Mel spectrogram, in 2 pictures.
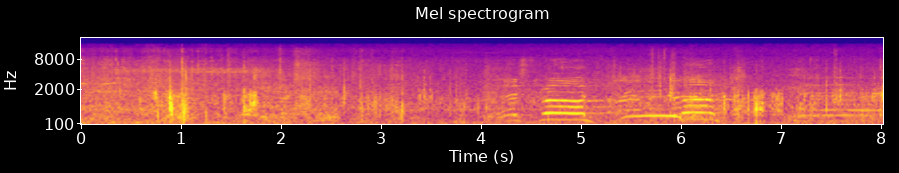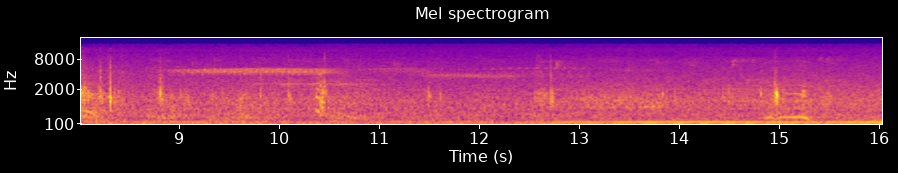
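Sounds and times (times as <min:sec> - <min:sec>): songbird trills: 0:08.7 - 0:15.6.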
